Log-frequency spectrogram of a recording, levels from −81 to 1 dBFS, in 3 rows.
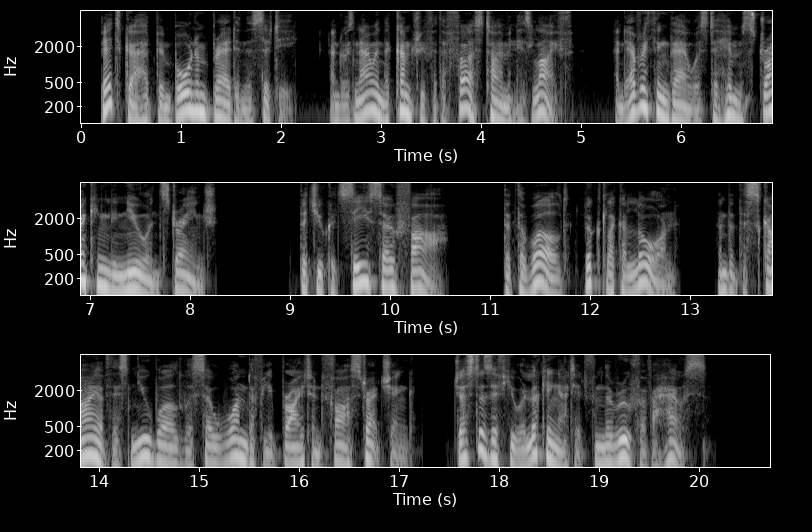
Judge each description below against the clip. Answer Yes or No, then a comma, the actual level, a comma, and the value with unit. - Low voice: Yes, low, 120 Hz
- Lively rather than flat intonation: Yes, wide, 7.1 semitones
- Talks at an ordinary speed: No, fast, 210 wpm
